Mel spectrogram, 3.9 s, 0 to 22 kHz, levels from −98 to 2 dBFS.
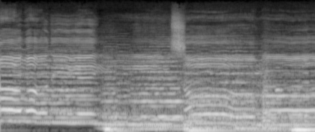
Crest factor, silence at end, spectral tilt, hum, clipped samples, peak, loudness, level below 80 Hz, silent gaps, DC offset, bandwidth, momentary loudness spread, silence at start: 14 dB; 0 s; -5.5 dB/octave; none; under 0.1%; 0 dBFS; -15 LUFS; -18 dBFS; none; under 0.1%; 14.5 kHz; 6 LU; 0 s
